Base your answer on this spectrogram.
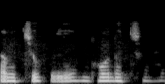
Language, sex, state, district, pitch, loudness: Hindi, male, Jharkhand, Sahebganj, 165 Hz, -18 LUFS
